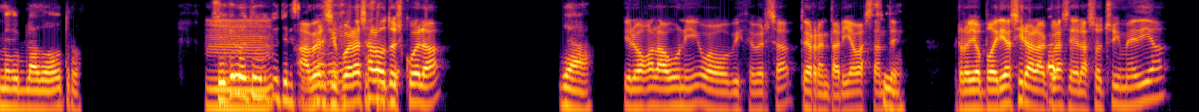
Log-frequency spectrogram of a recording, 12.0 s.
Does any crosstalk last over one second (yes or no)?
yes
